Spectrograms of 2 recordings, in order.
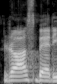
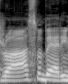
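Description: First: "रास्पबेरी" said ras-beri, no p; silent p. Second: "रास्पबेरी" with p sounded before b; wrong pronunciation. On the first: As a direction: drop the p from "रास्पबेरी". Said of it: "होता है". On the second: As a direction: pronounce the p in "रास्पबेरी". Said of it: "नहीं होता". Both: Shown as a demonstration.

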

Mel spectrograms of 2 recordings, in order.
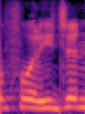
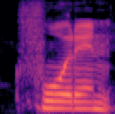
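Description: First: "फॉरिजन" with g sounded as j; wrong pronunciation. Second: "फॉरेन" with no g sound; silent g. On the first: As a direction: add a j sound inside "फॉरिजन". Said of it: "नहीं पढ़ना". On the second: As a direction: leave the g out of "फॉरेन". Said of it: "इसको फॉरेन पढ़ना है". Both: Shown as a demonstration.

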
